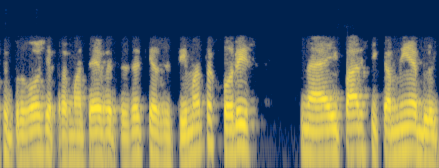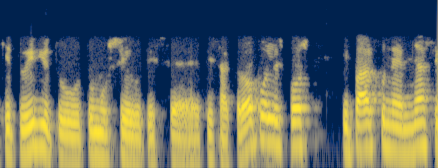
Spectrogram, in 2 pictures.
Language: Greek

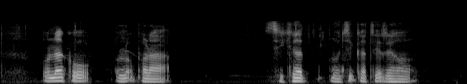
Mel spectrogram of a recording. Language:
Santali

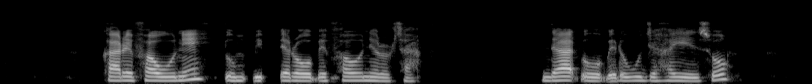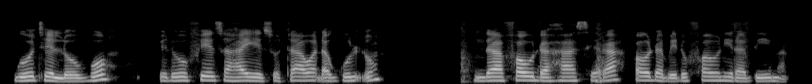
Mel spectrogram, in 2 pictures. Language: Fula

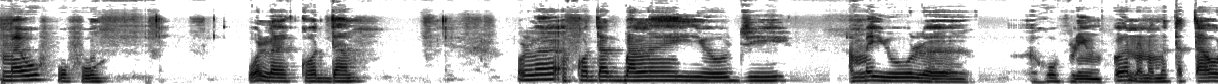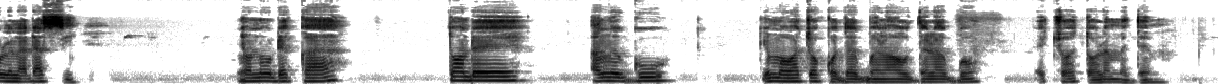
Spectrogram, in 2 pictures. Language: Ewe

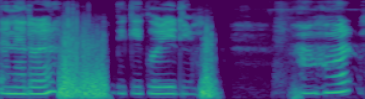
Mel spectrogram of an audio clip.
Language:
Assamese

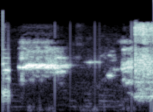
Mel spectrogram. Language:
Chinese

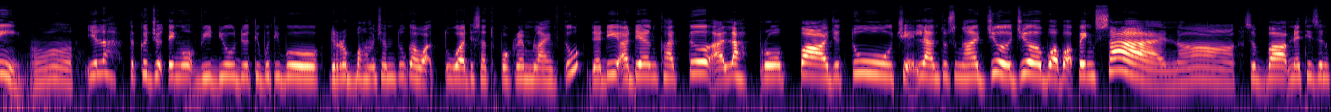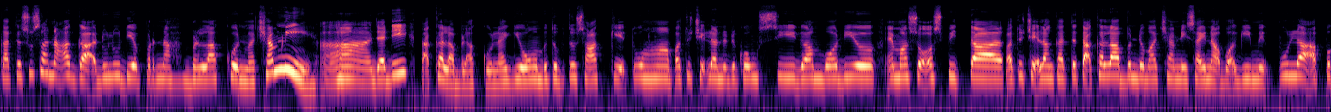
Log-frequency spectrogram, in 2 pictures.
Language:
Malay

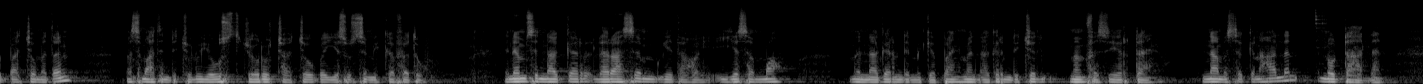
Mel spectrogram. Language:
Amharic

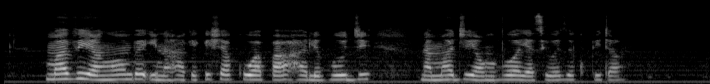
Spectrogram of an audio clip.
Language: Swahili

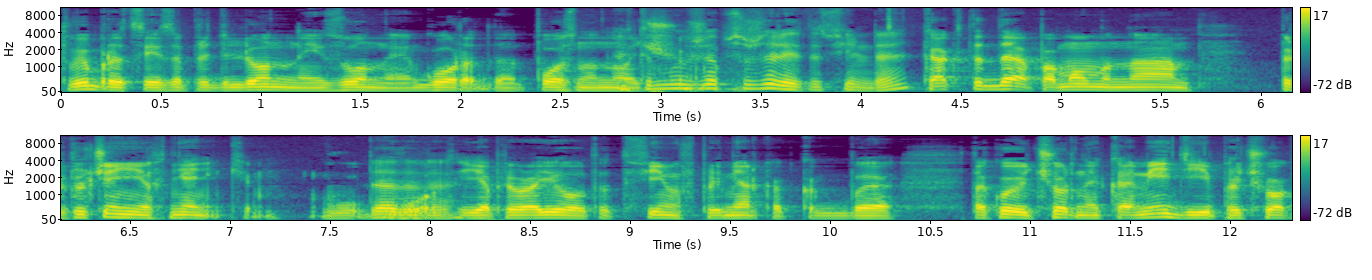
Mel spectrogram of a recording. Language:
Russian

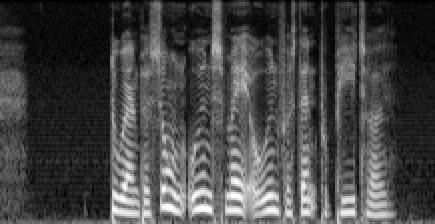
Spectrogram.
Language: Danish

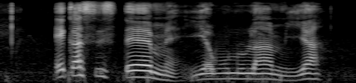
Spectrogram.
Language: Tsonga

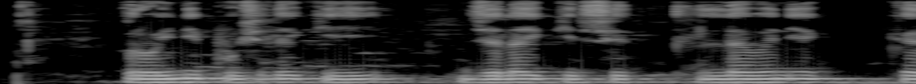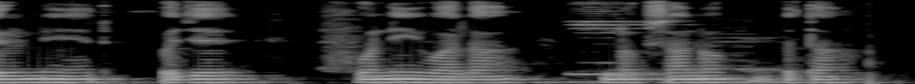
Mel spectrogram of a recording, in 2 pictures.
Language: Magahi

